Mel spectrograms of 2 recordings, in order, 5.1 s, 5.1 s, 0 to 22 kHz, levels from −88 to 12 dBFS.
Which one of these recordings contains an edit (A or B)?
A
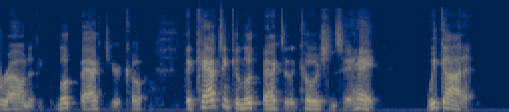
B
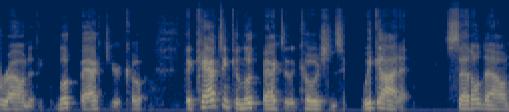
B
